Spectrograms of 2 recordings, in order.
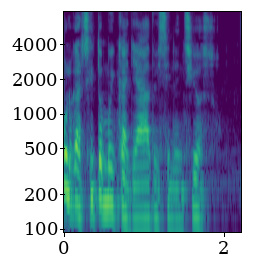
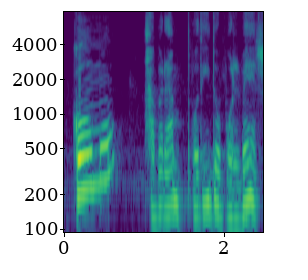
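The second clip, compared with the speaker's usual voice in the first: wondering father; 3 semitones higher, 5 dB louder, slower than usual. Acted.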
